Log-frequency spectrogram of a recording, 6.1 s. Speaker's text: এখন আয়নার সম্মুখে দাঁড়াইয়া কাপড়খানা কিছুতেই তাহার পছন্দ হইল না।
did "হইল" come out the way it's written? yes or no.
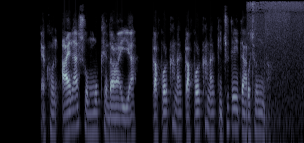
no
